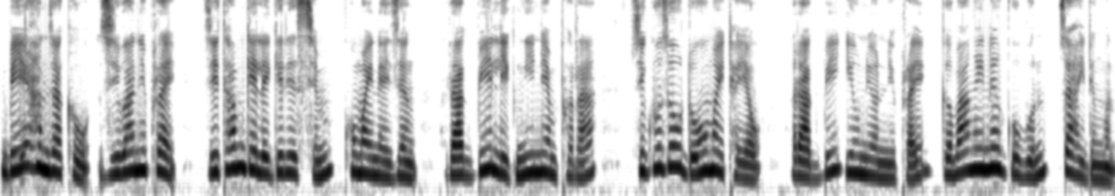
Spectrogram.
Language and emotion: Bodo, neutral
